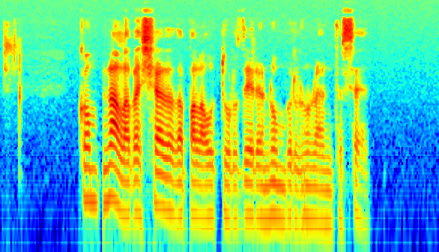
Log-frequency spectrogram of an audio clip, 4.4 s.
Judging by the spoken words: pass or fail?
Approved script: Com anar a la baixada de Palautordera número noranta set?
pass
